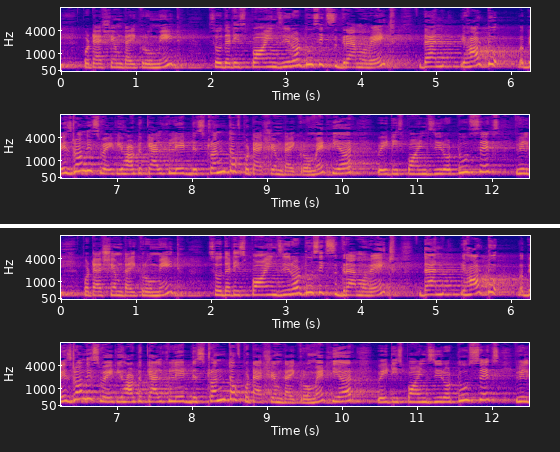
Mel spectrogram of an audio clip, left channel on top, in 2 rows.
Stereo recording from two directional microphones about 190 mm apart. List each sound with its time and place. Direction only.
0.3 s a woman's voice: 65° right (ahead or behind)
